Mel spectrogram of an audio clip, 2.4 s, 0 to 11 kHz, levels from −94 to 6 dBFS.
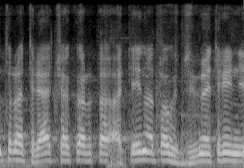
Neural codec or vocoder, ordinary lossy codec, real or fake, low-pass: none; Opus, 32 kbps; real; 9.9 kHz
